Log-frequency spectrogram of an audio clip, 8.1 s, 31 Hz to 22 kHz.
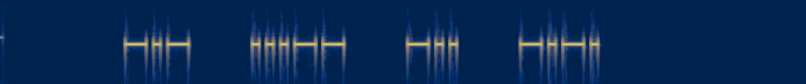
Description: Morse code, heard as a keyed tone, about 17 wpm, spaced as for 10 wpm, 700 Hz. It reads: K3DC
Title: USA Call Signs - 4 Characters - 3x Character Spacing - 17wpm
